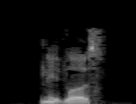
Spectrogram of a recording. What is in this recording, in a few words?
"needless", english; adjectives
